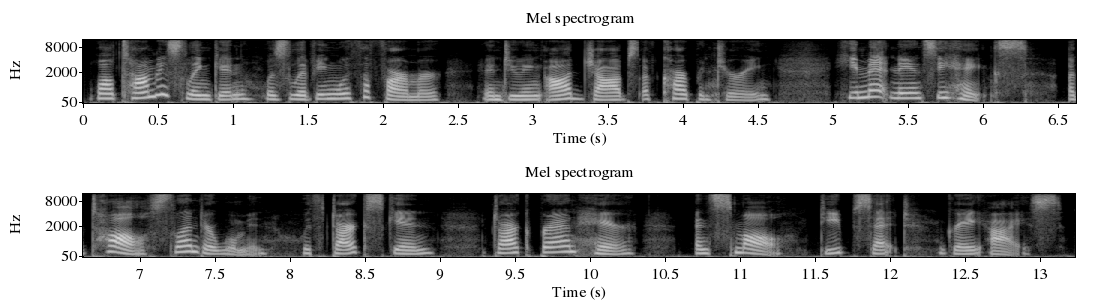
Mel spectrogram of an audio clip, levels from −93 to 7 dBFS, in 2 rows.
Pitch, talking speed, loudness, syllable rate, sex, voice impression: 220 Hz, 155 wpm, -20 LUFS, 4.2 syllables/s, female, very feminine, slightly adult-like, slightly thin, tensed, slightly powerful, bright, hard, clear, fluent, cute, very intellectual, refreshing, sincere, slightly calm, friendly, reassuring, very unique, slightly elegant, wild, very sweet, very lively, slightly intense, very sharp, light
